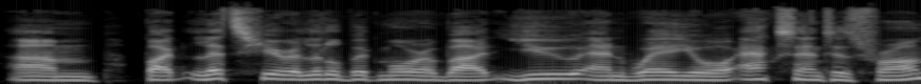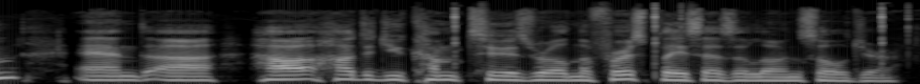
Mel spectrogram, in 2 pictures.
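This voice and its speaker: Brisk male interviewer, slightly high voice. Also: fairly even intonation, smooth. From South Africa. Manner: brisk, steering questions. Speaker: interviewer, news correspondent. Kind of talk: interview questions.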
